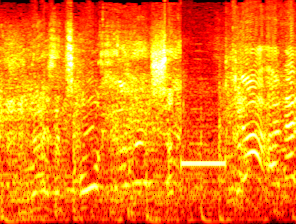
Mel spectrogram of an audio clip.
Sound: beep

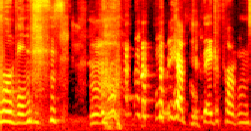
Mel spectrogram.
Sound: all laughing

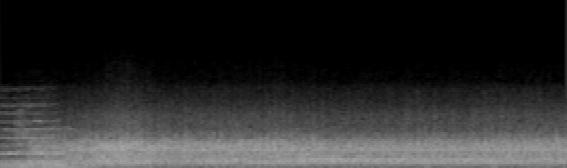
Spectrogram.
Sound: crowd Cheering

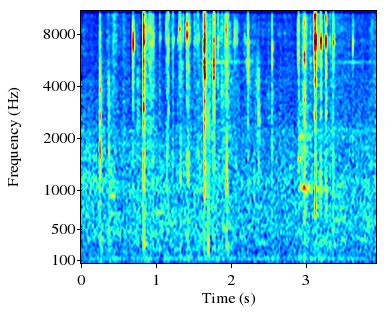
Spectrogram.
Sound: typing

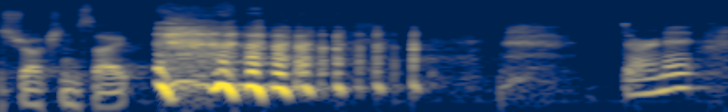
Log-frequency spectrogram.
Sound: laughing

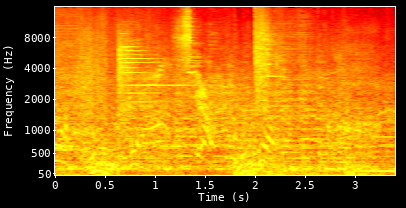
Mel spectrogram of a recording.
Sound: metal clanging

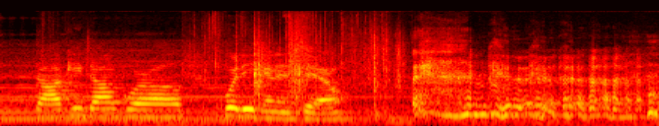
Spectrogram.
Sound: laughs

